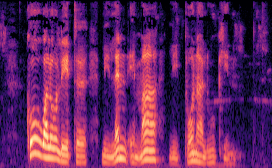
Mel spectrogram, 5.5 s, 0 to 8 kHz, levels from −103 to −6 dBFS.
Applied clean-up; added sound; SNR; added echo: none; none; none; none.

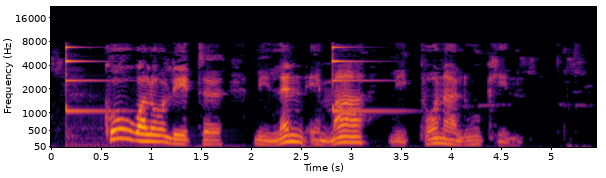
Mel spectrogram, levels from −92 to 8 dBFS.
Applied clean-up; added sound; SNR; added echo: classical method spectral subtraction.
